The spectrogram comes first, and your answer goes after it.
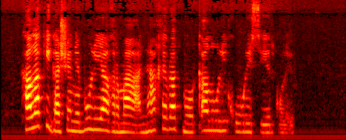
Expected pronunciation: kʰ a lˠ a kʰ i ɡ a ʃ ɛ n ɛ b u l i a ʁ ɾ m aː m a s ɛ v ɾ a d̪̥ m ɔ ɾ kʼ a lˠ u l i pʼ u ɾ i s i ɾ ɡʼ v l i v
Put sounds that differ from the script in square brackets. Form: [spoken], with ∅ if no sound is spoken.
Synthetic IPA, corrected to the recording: kʰ a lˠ a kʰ i ɡ a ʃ ɛ n ɛ b u l i a ʁ ɾ m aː [n] a [χ] ɛ v ɾ a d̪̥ m ɔ ɾ kʼ a lˠ u l i [qʼ] u ɾ i s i ɾ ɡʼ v l i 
